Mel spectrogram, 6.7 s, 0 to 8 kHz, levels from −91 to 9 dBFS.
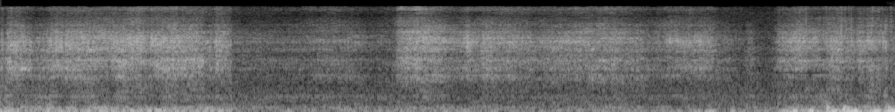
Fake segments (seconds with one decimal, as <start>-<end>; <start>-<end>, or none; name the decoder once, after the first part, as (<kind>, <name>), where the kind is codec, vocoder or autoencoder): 0.0-1.4 (codec, SNAC); 2.0-4.1; 4.8-5.3; 6.0-6.7

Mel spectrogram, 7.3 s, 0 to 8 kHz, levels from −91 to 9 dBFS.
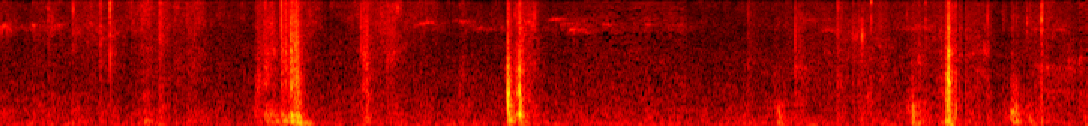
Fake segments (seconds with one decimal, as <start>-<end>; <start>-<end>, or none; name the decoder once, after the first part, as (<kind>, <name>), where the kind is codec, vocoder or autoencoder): none

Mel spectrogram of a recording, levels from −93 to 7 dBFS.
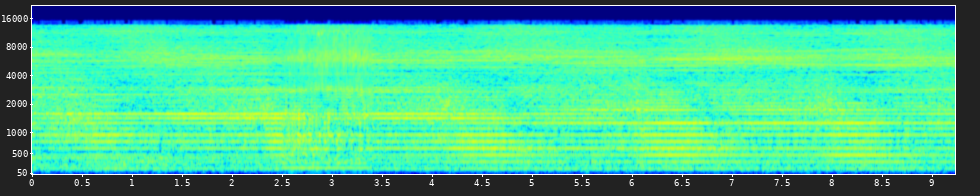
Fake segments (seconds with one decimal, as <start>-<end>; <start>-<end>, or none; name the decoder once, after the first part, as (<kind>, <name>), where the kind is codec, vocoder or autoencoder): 2.5-3.4 (vocoder, BigVGAN v2)

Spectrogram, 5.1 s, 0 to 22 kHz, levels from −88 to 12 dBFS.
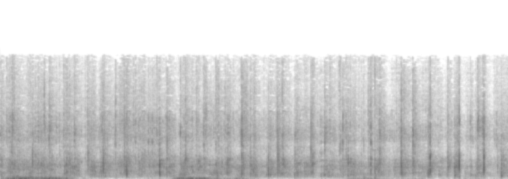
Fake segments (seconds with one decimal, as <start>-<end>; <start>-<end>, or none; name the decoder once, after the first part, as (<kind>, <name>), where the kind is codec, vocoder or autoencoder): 0.0-5.1 (codec, SNAC)

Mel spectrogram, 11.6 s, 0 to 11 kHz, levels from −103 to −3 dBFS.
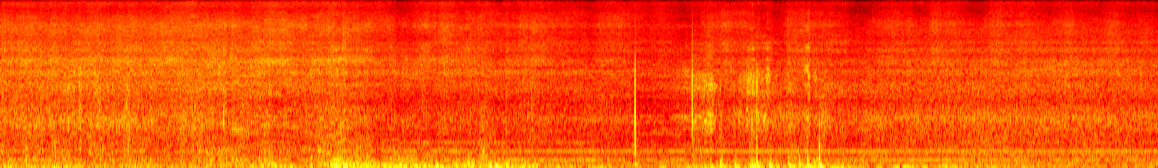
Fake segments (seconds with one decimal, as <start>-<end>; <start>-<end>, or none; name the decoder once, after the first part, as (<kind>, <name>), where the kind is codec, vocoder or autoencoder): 1.4-4.9 (codec, SNAC); 6.3-7.0

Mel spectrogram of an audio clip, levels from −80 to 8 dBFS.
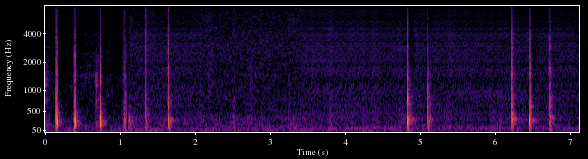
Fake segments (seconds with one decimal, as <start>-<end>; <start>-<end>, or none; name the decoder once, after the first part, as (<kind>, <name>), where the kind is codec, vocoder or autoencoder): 1.2-2.1 (autoencoder, DAC-VAE); 3.4-7.1

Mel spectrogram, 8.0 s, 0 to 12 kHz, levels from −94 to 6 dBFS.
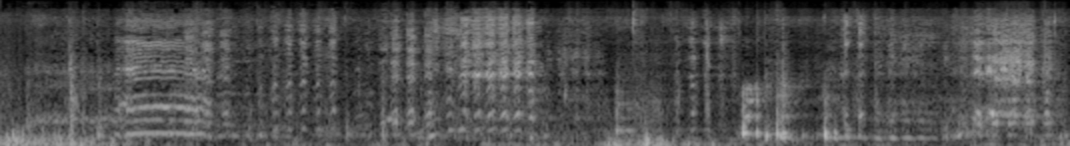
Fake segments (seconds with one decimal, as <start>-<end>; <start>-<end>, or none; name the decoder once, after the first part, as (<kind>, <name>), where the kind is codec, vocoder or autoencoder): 4.2-8.0 (codec, SNAC)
